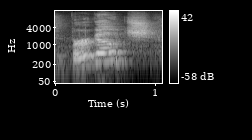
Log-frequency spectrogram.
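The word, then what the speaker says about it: Bergoch: On our way into the theater, we ran into, I think his name is pronounced Chris Burgoch.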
